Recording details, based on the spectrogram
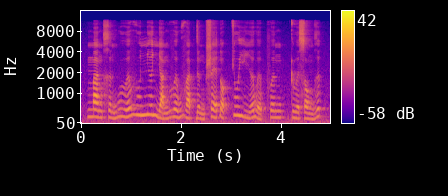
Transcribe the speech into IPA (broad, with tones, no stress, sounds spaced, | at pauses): m a˨˩ ŋ x ə˨˩˨ ŋ w u˨˩˦ ə̯ v u˧ ɲ ɨ˧ ə̯ ɲ a˨˩˨ ŋ v ə˨˩˦ w v a˨˩ k̚ ɗ ə˨˩˨ ŋ ʂ ɛ˨˩˦ ɗ ɔ˨˩ k̚ c u˧ j i˨˩˦ ə̯ w əː˨˩ p̚ f ə˧ ŋ | ʈ u˨˩ ə̯ s ɔ˨˩ ŋ ɣ ə˦˥ k̚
